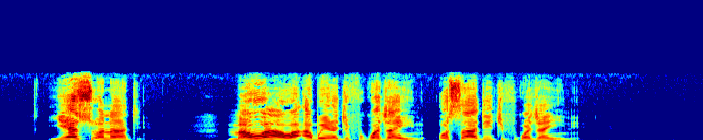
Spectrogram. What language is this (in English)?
Nyanja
